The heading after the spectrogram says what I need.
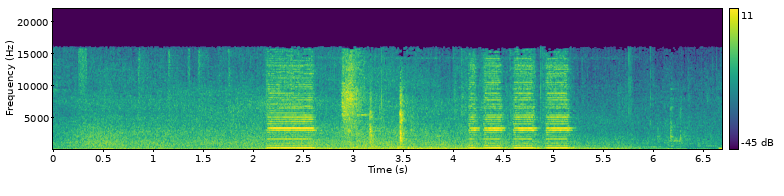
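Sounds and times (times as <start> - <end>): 
city bus engine droning while riding in the rain: 0.0 - 6.6
city traffic rumble in the rain: 0.0 - 6.6
rain in the city: 0.0 - 6.6
car horn honking: 2.1 - 5.5.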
